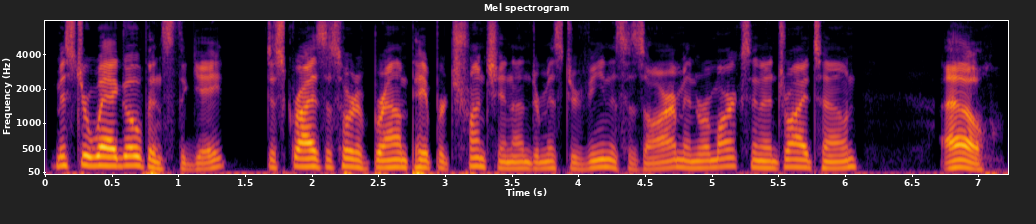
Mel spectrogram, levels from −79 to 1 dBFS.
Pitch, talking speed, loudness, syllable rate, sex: 135 Hz, 190 wpm, -18 LUFS, 4.9 syllables/s, male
